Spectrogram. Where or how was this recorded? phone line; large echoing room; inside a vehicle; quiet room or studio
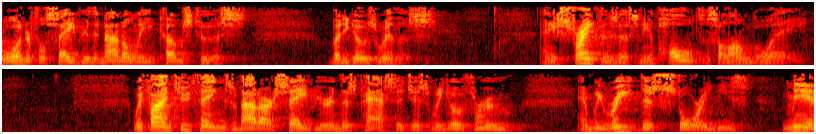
large echoing room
